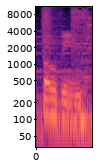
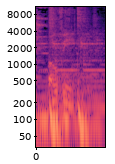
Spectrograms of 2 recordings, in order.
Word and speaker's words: Boivin: Is that the right way to pronounce it? Bovine. Bovine. Yeah, I saw it on, on Facebook and then I still said it wrong.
